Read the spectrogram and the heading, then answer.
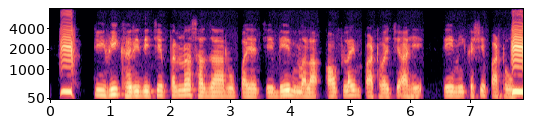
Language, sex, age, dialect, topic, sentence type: Marathi, male, 41-45, Northern Konkan, banking, question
